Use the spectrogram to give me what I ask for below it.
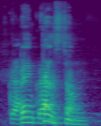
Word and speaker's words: Cranston: Cranston.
